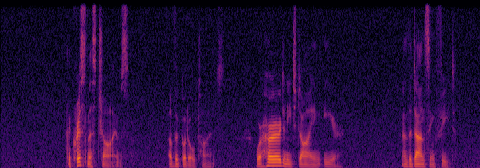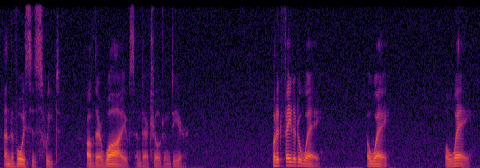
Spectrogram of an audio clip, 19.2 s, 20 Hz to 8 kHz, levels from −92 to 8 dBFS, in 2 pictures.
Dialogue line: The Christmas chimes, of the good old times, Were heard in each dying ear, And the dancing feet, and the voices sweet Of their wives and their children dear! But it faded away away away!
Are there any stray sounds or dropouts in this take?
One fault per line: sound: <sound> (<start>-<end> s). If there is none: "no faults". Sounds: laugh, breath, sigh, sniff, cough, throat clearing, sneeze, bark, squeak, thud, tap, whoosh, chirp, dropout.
no faults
